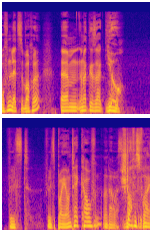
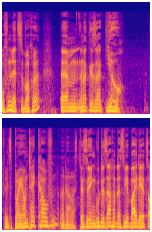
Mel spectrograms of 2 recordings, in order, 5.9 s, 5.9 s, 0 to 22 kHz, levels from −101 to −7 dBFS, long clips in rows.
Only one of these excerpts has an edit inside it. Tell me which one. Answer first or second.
second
